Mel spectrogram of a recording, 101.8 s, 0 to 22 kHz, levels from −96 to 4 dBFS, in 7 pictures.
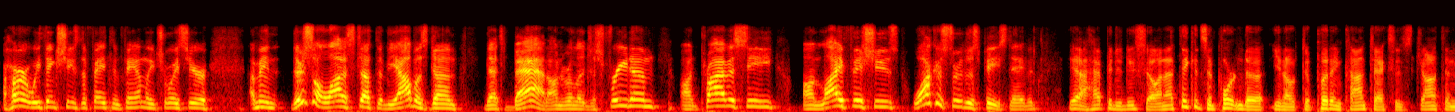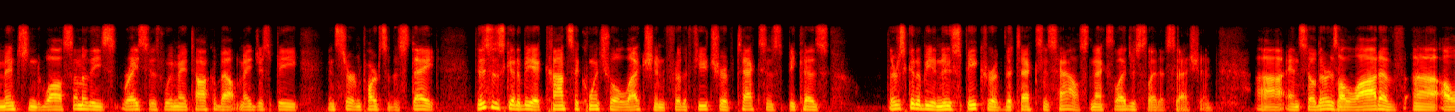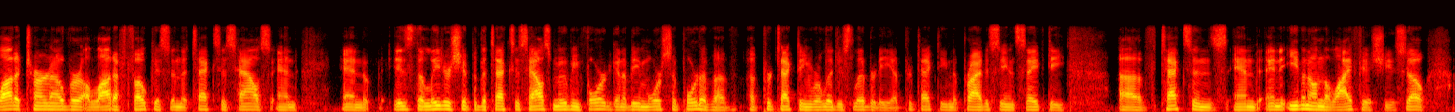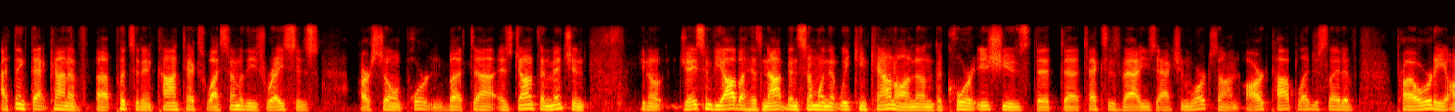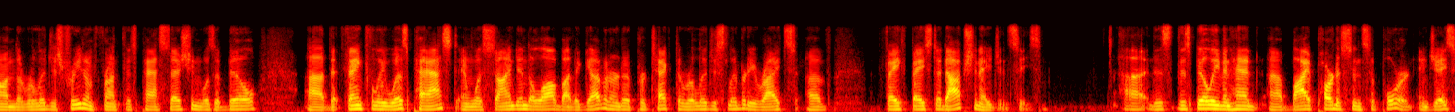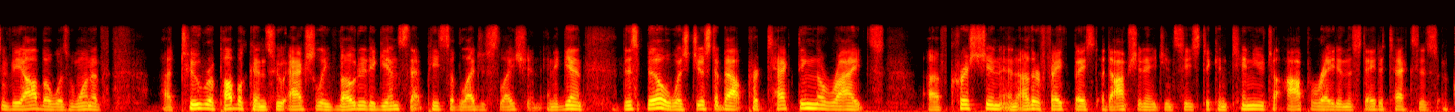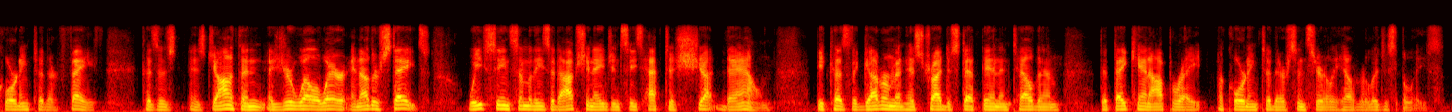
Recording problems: garbled, watery; badly; nothing above 8 kHz

